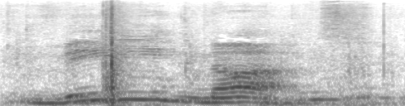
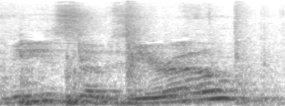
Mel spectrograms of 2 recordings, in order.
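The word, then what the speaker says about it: v₀: It's actually not V sub 0. That's for sequences. When you say like sub 3, you know, A sub 2. This has actually got its own little name and is pronounced V naught.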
